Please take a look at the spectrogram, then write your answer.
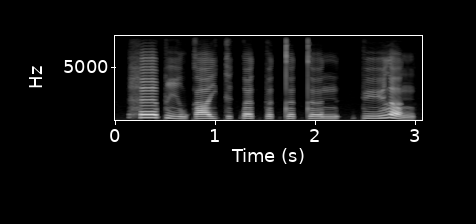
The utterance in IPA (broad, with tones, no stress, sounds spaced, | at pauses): h ɛː˥ p iː˨ w k aː˧ j k ɪ˨˥ k̚ w œː˧ t̚ p ɵ˨ t̚ t̪ ɵ˨ t̚ t̪ ɵ˨ n | p yː˨˥ l ɐ˨˩ ŋ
